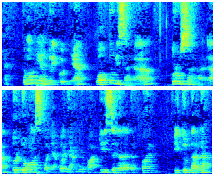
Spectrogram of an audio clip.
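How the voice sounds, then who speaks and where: A man preaching a lively sermon to pilgrims, telling jokes and asking the audience questions. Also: high-pitched. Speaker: Islamic preacher. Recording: very echoey hall, distant mic, faint noise.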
